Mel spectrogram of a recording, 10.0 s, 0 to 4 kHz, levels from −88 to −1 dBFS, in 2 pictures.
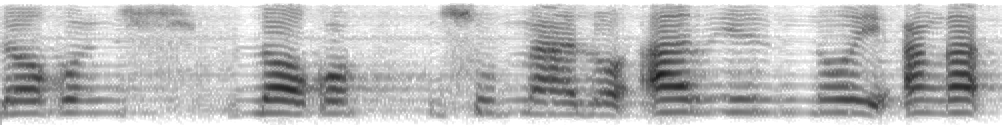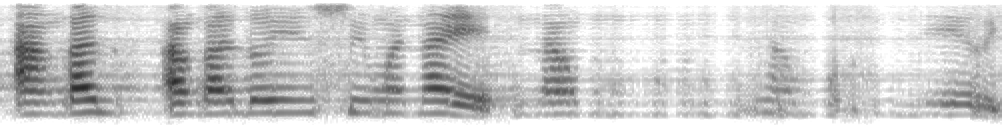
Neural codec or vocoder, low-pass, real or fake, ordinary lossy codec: vocoder, 24 kHz, 100 mel bands, Vocos; 3.6 kHz; fake; none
